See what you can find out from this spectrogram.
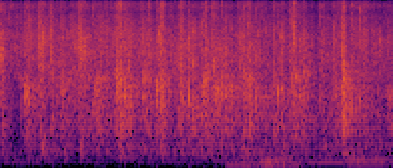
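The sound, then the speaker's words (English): Audience applause, a dense and even patter of many hands clapping. It stays faint and steady throughout, with no break. “let's give them a hand”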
